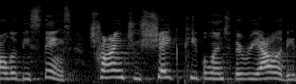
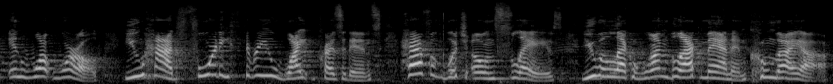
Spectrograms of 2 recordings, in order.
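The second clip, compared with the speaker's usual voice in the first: indignant retort; 5 semitones higher, 4 dB louder, slower than usual. Retold or imitated. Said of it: "I was like".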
